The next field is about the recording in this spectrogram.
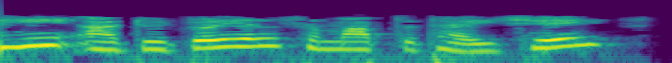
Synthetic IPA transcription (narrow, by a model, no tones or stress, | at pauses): ɦĩʔãːʈuʈoːɾijəlsɐmaːp̚t̪t̪ʰaːit͡ɕʰe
